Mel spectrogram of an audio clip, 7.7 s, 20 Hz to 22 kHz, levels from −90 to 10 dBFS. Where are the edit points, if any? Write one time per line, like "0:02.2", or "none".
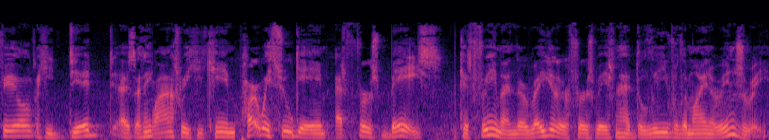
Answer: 0:01.5
0:02.3
0:02.9
0:04.7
